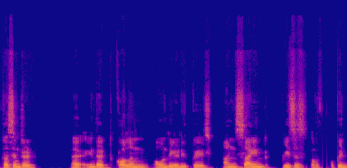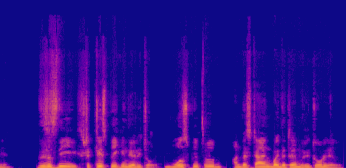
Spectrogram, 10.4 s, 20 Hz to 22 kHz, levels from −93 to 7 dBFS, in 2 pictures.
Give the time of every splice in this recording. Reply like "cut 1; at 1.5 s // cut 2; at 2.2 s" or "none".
cut 1; at 7.6 s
